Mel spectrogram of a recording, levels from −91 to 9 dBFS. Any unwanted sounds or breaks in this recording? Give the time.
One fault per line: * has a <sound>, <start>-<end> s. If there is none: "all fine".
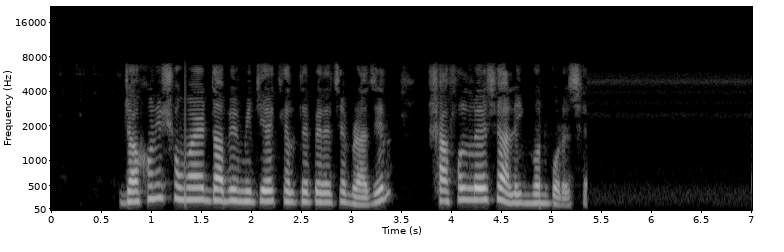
all fine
